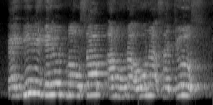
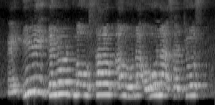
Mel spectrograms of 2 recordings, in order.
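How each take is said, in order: The two takes are said the same way.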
